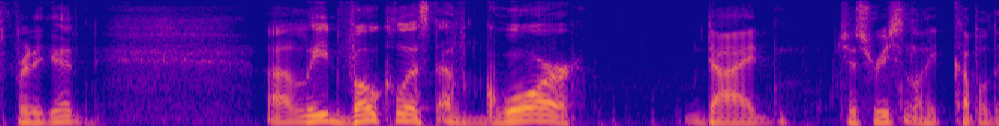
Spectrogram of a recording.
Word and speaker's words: Gwar: I say Gwar, but it is Gwar, isn't it? – Yeah. – Yeah, because it's war. – War. – Yeah. – G-war. – It's a G-war.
